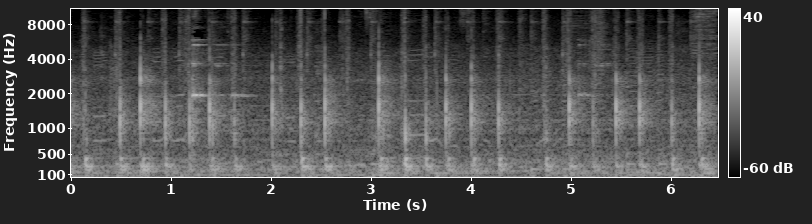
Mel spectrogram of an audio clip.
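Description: Chef's knife chopping garlic cloves on a wooden cutting board: a steady run of quick knocks, about five a second.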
